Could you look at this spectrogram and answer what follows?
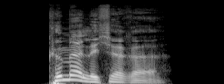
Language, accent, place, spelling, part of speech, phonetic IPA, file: German, Germany, Berlin, kümmerlichere, adjective, [ˈkʏmɐlɪçəʁə], De-kümmerlichere.ogg
- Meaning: inflection of kümmerlich: 1. strong/mixed nominative/accusative feminine singular comparative degree 2. strong nominative/accusative plural comparative degree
